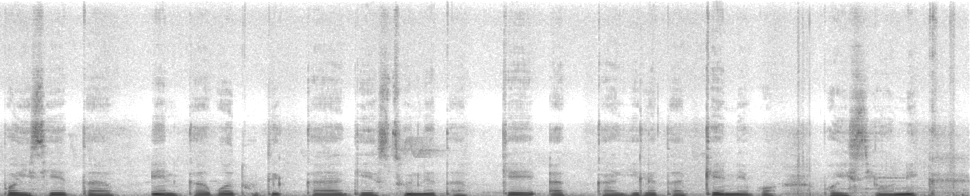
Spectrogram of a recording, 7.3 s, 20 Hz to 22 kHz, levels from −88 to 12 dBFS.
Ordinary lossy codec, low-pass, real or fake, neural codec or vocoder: none; none; real; none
